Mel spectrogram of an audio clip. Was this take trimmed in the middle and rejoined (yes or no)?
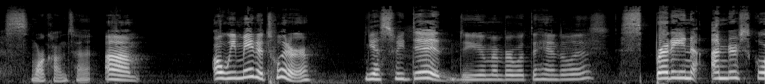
yes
